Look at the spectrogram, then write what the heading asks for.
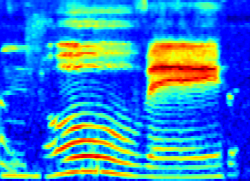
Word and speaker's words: Novi: Paul Freeze, hello from Novi, Michigan, pronounced Nove. Novi.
